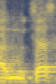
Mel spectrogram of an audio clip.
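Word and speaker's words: المجاز: Bacanya al-mujaz karena dari fi'il madhi ajaza.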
